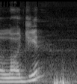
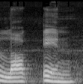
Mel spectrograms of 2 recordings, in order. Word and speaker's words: login: Kata ini mungkin ada yang membacanya login, yang benar membacanya login.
